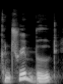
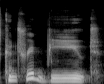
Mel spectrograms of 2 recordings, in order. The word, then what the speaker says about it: contribute: Contri contribute. Remember the bu is not boo. It's not contribute. It's contribute. Make the y-yu sound.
